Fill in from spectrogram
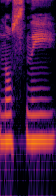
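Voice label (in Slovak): "nosný", Slovak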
